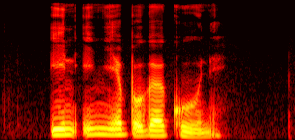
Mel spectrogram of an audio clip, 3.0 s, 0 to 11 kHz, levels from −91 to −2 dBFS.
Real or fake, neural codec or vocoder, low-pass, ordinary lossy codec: real; none; 9.9 kHz; none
